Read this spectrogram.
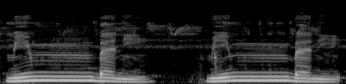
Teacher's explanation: iqlab artinya mengganti bunyi bacaan nun mati atau tanwin menjadi mim apabila huruf sesudahnya adalah huruf ba. Karena huruf dari iqlab adalah hanya pada huruf ba.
